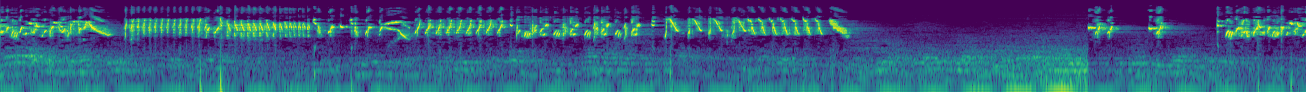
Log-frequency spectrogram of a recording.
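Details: Goldfinch from the Khemis Miliana area in Ain Defla province delivering a long, dense song of rapid high twitters and rattling trills. It falls silent for about two seconds, then resumes in short bursts over a faint background hum.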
